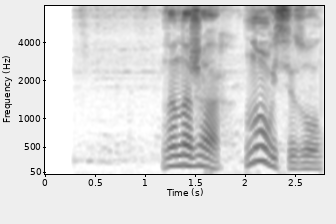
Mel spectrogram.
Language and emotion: Russian, positive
